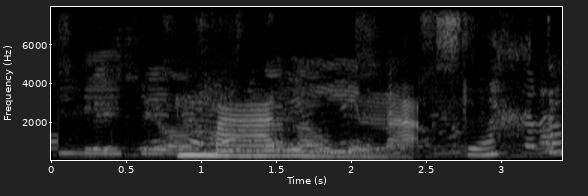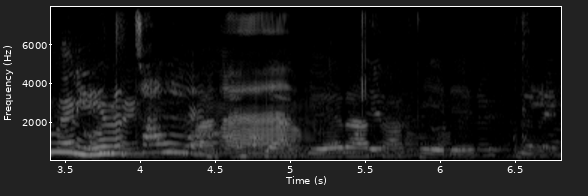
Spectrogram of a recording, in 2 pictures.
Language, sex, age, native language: Icelandic, female, 11, Icelandic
